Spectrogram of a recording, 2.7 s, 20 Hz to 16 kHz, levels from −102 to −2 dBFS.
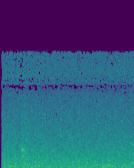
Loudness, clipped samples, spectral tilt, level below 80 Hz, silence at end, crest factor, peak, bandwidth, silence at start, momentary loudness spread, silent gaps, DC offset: -34 LUFS; under 0.1%; -4.5 dB/octave; -50 dBFS; 0 s; 16 dB; -18 dBFS; 11.5 kHz; 0.05 s; 3 LU; none; under 0.1%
